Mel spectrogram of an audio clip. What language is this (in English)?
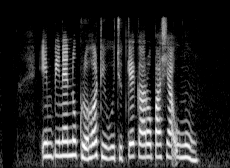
Javanese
